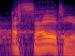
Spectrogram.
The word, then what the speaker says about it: aseity: Uh, aseity, it rhymes with deity.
